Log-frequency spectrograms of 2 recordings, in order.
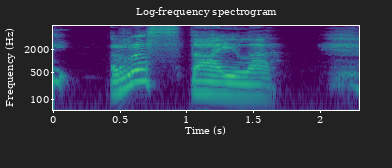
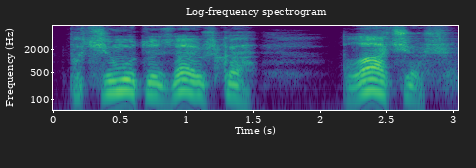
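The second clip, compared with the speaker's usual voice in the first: low bear voice; 7 semitones lower than usual. Acted. Old bear asks.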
